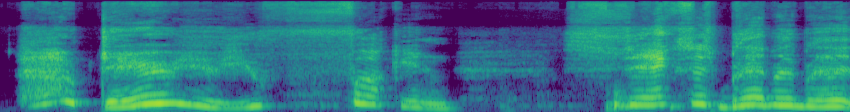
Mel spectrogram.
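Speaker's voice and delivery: very high, shrill-sounding mock outrage, slow at first; outraged woman. Girlfriend's friend scolding the cake joke, high mock outrage. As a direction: shriek it like an offended stranger. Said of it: "one of her friends is just like".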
